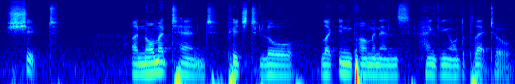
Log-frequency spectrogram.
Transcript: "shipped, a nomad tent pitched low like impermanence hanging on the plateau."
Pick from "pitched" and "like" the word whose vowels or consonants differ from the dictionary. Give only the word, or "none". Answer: none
